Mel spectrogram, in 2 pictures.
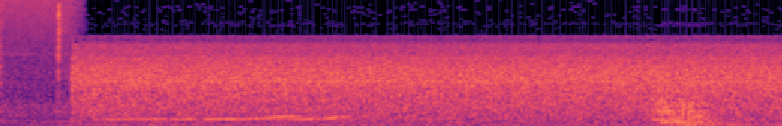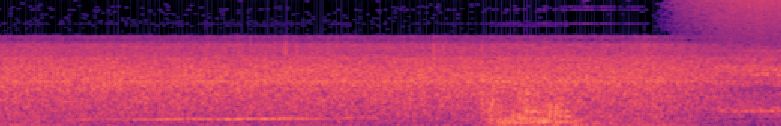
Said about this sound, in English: And you can hear a humpback whale, and then disrupted always by these explosions.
